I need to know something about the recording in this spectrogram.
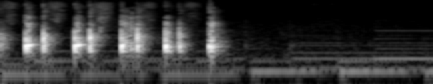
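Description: A hand-pump spray bottle misting the face in a quick run of about six or seven short sprays that stop just after a second in. Quiet background music with held notes follows.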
